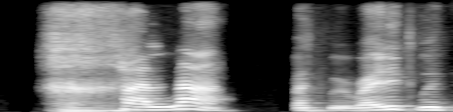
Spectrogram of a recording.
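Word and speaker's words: חלה: When every Shabbat we buy a challah, you guys, we pronounce the het like the European Jews did, and most of Israel today, challah, but we write it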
